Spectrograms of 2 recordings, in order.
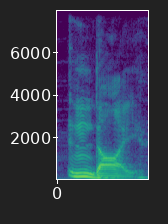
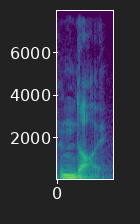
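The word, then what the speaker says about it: Ndiaye: I think I'm doing and die actually that's how you say it yeah and die that's OD slot is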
